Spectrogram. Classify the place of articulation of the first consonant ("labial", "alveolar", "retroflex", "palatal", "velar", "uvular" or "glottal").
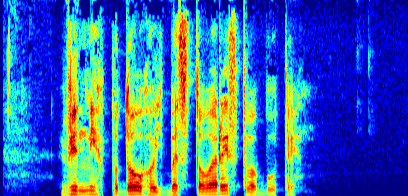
labial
